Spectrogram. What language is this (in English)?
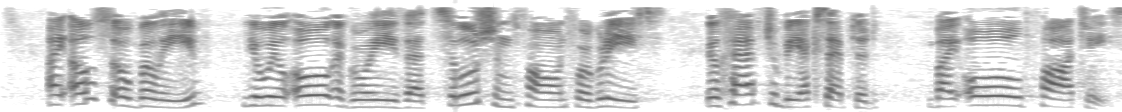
English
